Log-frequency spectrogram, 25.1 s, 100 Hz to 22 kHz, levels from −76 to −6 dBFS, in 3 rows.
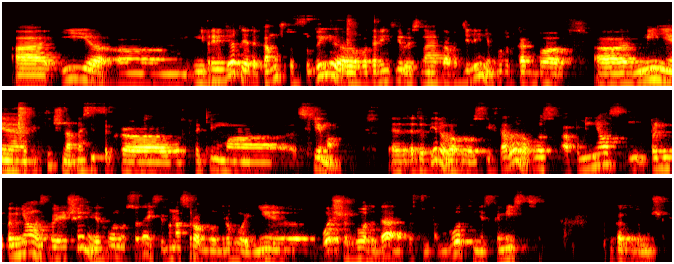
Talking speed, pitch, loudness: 130 wpm, 165 Hz, -26 LUFS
